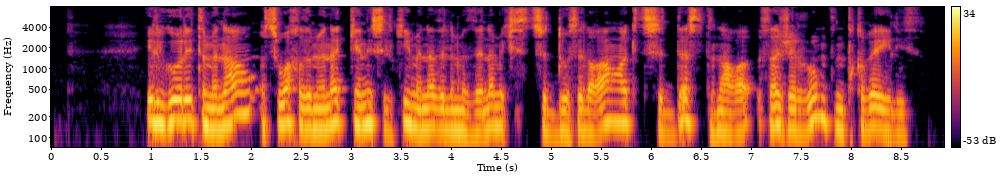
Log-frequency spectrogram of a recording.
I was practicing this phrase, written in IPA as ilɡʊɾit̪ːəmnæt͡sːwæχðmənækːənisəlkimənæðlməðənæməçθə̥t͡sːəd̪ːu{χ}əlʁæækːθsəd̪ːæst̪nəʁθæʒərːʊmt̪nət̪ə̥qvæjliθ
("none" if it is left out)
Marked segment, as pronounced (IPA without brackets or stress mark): θ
